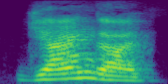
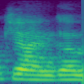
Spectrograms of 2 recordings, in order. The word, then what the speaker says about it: Django: who played the original D Jango in the 66 film and he asked what's your name d Jango and he's can you spell it and he spells it the D is silent that is actually yes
